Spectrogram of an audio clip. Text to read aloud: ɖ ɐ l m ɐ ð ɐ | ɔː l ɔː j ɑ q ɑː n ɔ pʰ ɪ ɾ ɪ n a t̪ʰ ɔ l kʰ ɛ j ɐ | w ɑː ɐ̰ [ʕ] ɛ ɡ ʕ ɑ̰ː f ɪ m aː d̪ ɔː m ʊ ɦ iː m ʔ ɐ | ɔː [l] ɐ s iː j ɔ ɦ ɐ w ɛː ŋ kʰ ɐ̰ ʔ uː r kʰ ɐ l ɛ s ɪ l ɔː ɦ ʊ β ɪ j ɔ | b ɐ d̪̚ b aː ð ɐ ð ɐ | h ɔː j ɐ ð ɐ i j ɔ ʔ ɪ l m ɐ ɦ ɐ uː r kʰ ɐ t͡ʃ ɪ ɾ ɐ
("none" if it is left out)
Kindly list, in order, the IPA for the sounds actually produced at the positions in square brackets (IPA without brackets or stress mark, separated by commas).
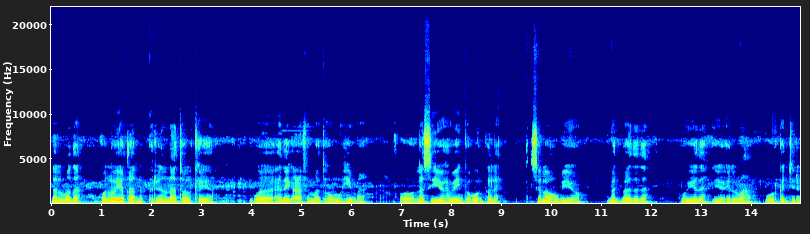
ð, l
